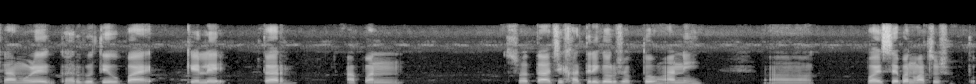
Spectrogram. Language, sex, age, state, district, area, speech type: Marathi, male, 18-30, Maharashtra, Amravati, rural, spontaneous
